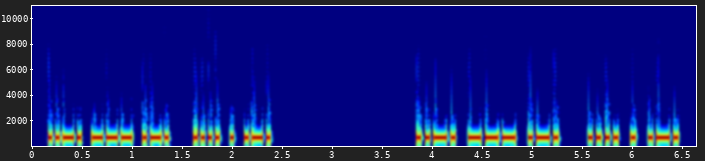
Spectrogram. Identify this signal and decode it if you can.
Morse code, heard as a keyed tone, about 36 wpm, 700 Hz. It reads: FOR HER FOR HER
